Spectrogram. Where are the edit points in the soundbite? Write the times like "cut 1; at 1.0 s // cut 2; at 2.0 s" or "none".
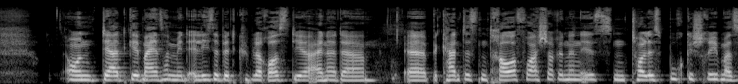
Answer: none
